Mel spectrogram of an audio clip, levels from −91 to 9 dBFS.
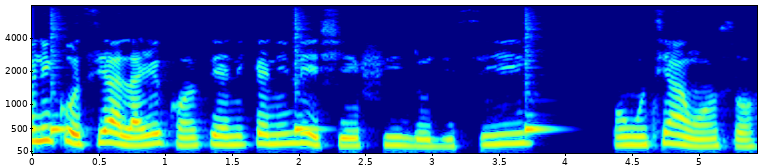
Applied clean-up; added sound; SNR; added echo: classical method log-MMSE.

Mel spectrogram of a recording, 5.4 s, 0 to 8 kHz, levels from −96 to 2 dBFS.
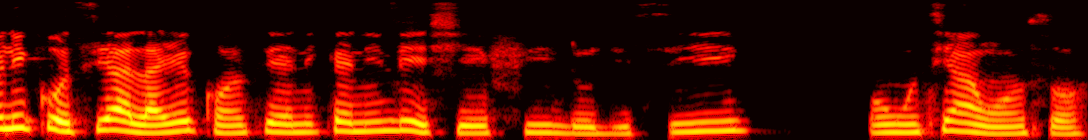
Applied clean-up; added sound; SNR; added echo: neural mask model Resemble Enhance denoiser.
